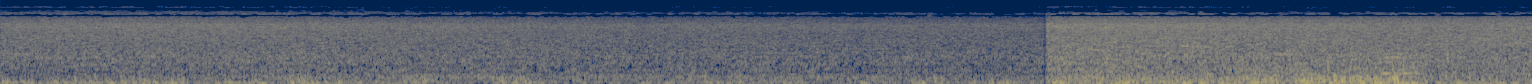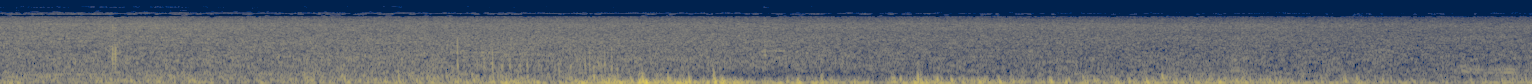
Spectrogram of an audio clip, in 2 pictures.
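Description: Outdoor wind noise: gusts buffeting the microphone as an uneven low rumble over a steady hiss, strongest about eleven seconds in. The background steps up abruptly about five seconds in.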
